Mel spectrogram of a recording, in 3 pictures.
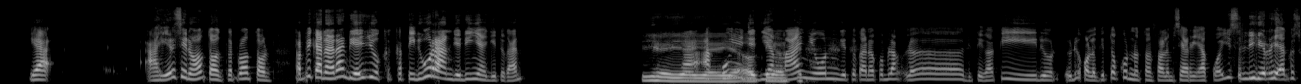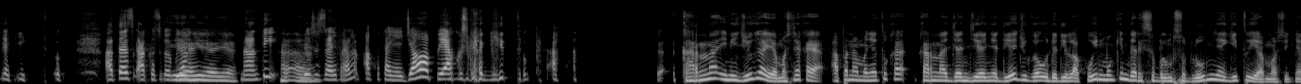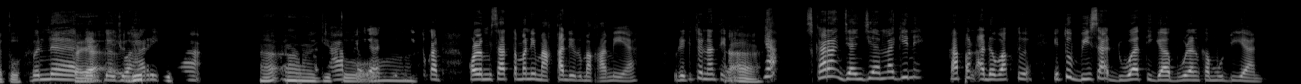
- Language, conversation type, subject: Indonesian, podcast, Pernahkah kamu mengalami stereotip budaya, dan bagaimana kamu meresponsnya?
- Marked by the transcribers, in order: tapping; chuckle; other background noise; laughing while speaking: "sendiri, aku suka gitu"; laughing while speaking: "suka gitu Kak"; unintelligible speech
